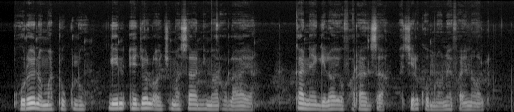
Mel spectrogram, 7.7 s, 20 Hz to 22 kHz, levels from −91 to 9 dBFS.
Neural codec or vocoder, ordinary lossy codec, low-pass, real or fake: none; none; none; real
